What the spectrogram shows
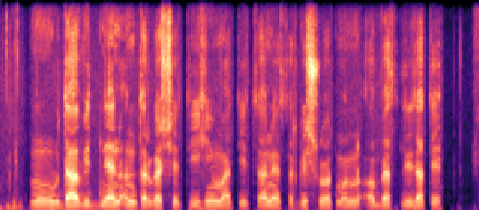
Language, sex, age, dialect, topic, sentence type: Marathi, male, 18-24, Northern Konkan, agriculture, statement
